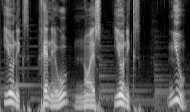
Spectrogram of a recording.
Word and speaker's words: GNU: New le gusta a Stalman que lo pronunciemos en español.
